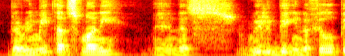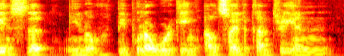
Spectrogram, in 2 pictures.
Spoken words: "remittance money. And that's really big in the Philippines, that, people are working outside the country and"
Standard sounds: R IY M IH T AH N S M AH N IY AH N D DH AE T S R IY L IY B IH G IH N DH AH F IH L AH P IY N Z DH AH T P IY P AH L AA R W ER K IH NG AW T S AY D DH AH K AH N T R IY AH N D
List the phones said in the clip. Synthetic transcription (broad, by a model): R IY M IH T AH N S M AH N IY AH N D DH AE T S R IY L IY B IH G IH N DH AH F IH L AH P IY N S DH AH T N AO P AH L AA R W ER K IH NG AW T S AY D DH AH K AH N T R IY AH N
